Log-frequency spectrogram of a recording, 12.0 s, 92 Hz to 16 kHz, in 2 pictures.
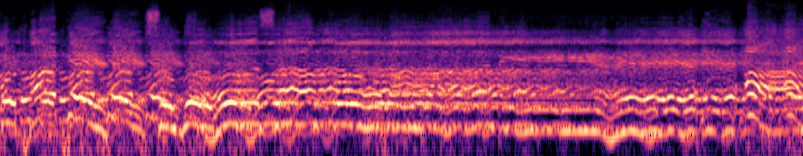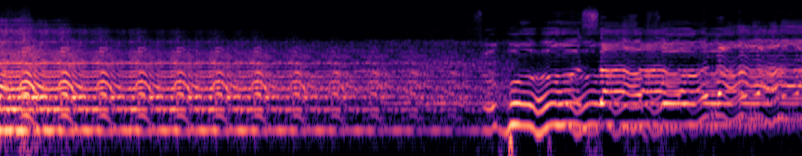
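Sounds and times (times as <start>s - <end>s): man singing long wavering note: 1.0s - 12.0s
sustained drone accompaniment: 2.5s - 11.9s.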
